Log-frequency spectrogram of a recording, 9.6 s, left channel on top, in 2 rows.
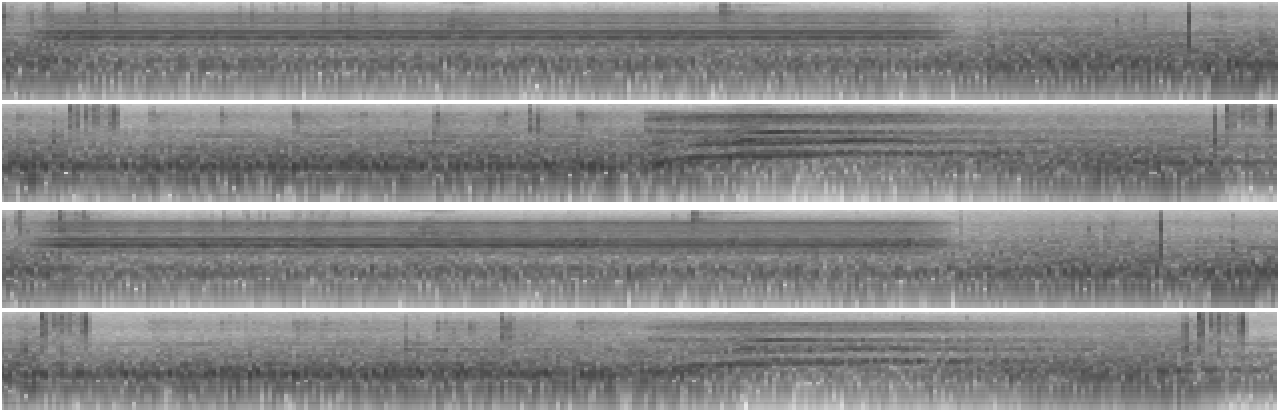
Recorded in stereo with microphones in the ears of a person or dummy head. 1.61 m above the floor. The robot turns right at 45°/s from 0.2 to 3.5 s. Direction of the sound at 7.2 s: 40° left (ahead or behind).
